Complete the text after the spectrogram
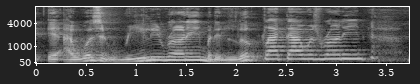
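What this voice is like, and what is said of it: Imitates a little kid's voice. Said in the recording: “It was kind of like that little kid ... I liked that impersonation ... that's the Bill Cosby thing”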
